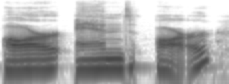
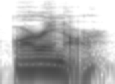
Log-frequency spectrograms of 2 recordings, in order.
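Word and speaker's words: R&R: I said this expression the D sound in and isn't pronounced so we don't say r and r instead we smush it together and delete that D sound so it's just RNR RNR RNR okay it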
